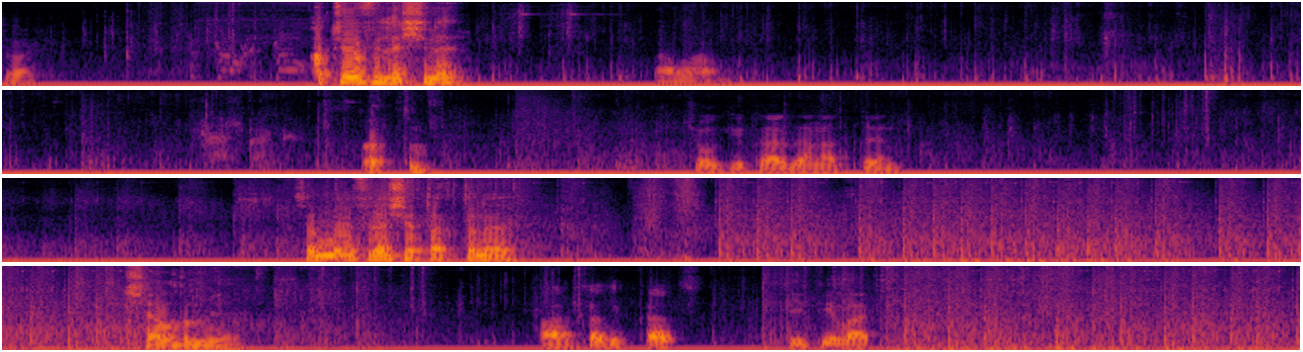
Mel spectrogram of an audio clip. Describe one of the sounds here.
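Footsteps run over hard pavement.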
